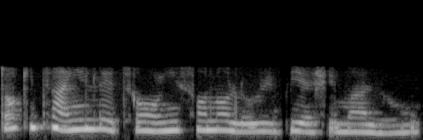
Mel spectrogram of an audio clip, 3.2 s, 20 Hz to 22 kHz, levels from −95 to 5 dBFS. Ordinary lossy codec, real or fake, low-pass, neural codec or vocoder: AAC, 24 kbps; real; 3.6 kHz; none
